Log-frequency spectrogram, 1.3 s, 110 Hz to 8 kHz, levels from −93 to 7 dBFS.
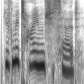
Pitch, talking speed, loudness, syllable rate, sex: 270 Hz, 235 wpm, -15 LUFS, 4.2 syllables/s, female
